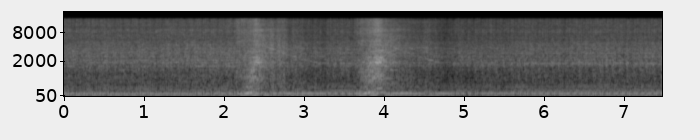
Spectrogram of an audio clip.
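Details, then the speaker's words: 1982 Kawasaki 750 LTD after replacing four spark plugs (cylinder 1 had been cold and not firing from faulty plug): smooth even four-cylinder idle with two clean throttle blips, no missing beat; normal idle. "so let's start her up see how she idles and see if you can hear the sound better four cylinders working instead of three"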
